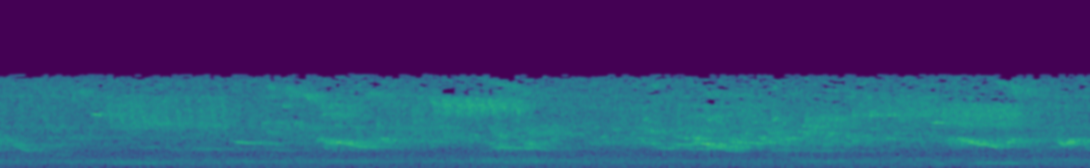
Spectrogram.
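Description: Natural ambience with birds calling: scattered short chirps and calls come and go over a steady background hiss.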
